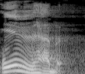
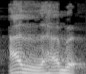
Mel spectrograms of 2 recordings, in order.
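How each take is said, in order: First: The word begins with an i vowel. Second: The word begins with an a vowel. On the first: The speaker calls it right. "Jadi izhab, bukan udhhab" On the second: The speaker calls it wrong. "bukan juga azhab"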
